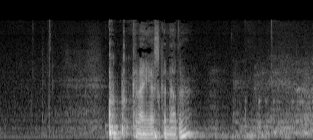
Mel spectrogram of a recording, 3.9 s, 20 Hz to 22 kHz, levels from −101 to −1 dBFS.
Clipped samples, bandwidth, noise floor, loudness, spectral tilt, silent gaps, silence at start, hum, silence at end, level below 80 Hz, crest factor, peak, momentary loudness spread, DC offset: under 0.1%; 12.5 kHz; -63 dBFS; -27 LUFS; -7.5 dB/octave; none; 1.35 s; none; 0 s; -64 dBFS; 22 dB; -8 dBFS; 21 LU; under 0.1%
